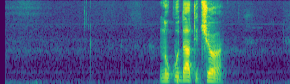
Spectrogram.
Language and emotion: Russian, angry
